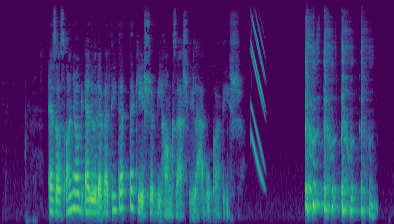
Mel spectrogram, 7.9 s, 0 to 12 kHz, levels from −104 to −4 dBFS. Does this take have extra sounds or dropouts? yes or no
yes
